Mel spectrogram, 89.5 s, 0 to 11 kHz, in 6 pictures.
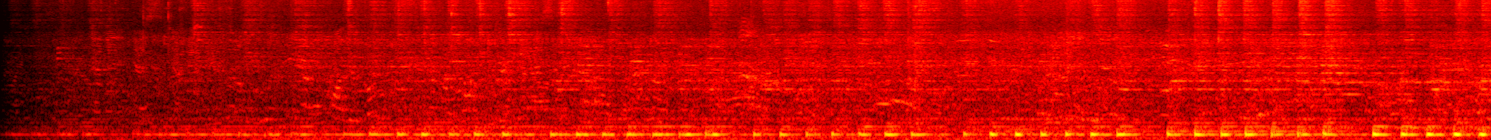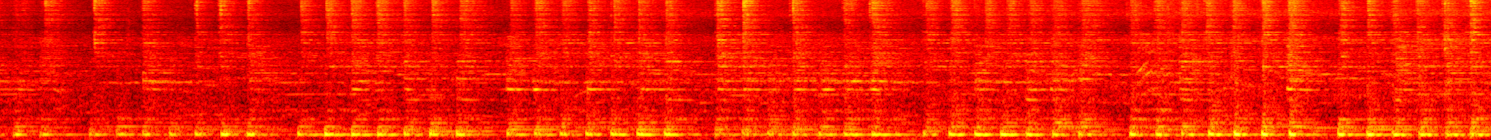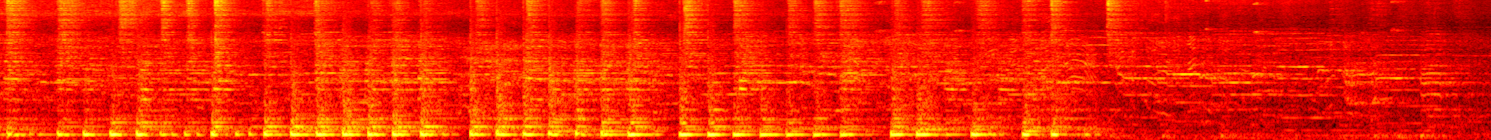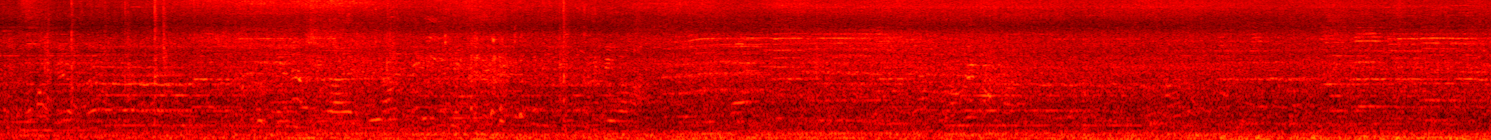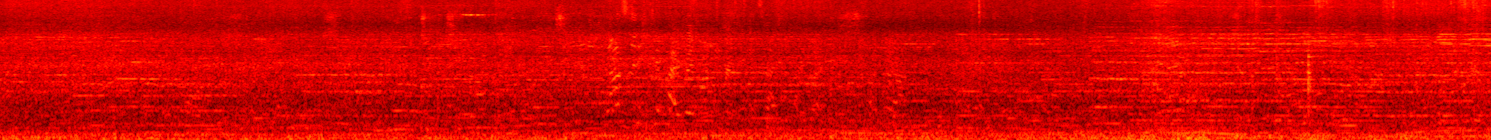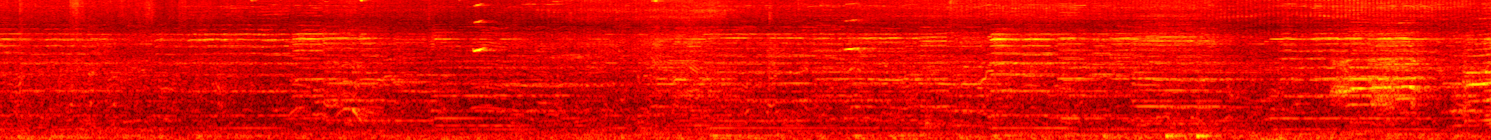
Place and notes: Guanghua Rd., Luzhou, New Taipei City - Traditional temple Festival
Traditional temple Festival, Binaural recordings, Sony PCM D50 + Soundman OKM II
Luzhou District, New Taipei City, Taiwan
